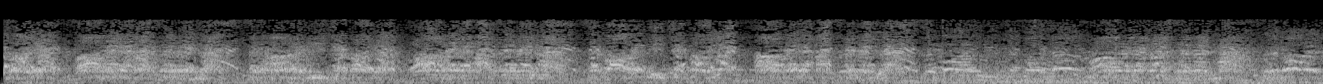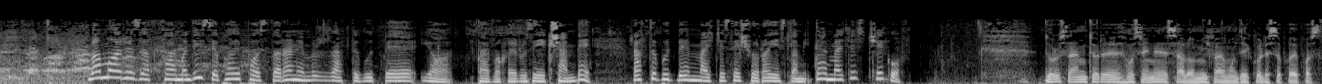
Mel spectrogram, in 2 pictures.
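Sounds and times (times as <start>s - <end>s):
students chanting slogans at universities in Tehran: 0.0s - 16.0s
speech: 14.3s - 26.4s.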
